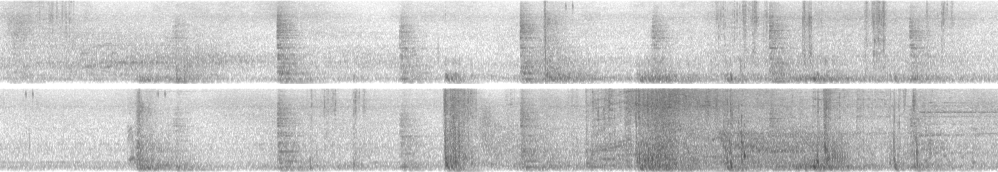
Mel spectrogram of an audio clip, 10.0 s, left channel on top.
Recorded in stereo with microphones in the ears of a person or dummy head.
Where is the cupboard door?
30° left (ahead or behind), 4 m.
